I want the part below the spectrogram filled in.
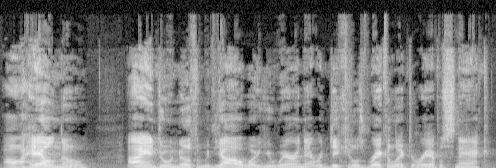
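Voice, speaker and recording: A man voicing a fiery, proud country mare with a drawl, shouting in strained, indignant outbursts. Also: medium pitch, fairly quick, lightly acted. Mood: scolding. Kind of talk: audiobook reading.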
